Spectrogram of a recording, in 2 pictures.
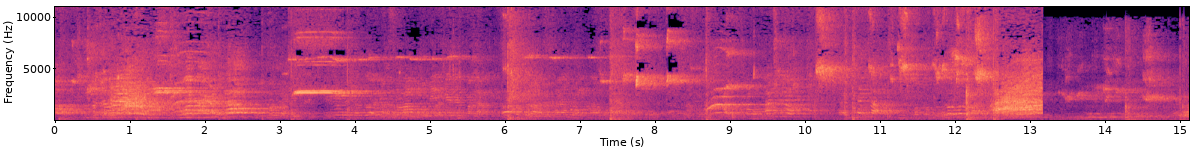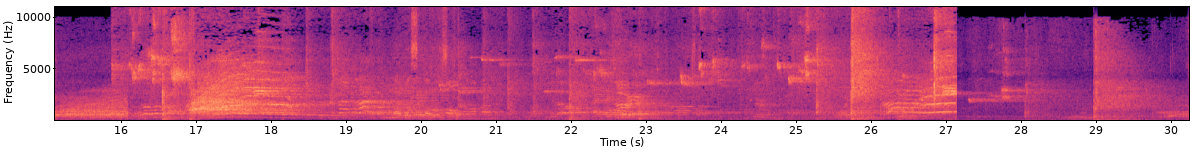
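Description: A volleyball rally: sharp hits as the ball is struck and lands, with players and spectators shouting and cheering throughout, in a reverberant covered court.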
